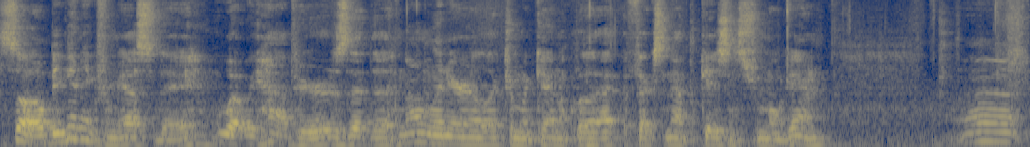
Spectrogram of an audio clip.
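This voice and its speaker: A man at medium pitch and a very fast pace, with ordinary pitch variation, noticeable background noise, and audible room echo. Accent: American. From US Midwest. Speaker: channel host reading from academic books. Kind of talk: casual monologue; reading aloud with commentary. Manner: halting, many fillers and repetitions.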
